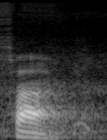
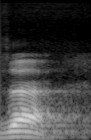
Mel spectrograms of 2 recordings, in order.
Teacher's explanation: Sin hamas ya, ada aliran udara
